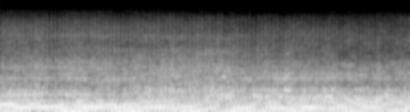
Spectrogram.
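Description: Small portable generator engine running steadily at a constant speed.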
